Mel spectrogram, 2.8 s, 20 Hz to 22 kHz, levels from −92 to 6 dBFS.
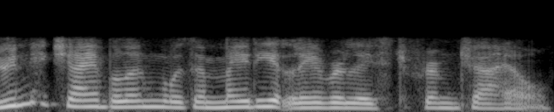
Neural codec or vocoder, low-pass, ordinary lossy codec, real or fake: codec, 16 kHz in and 24 kHz out, 0.8 kbps, FocalCodec, streaming, 65536 codes; 5.4 kHz; Opus, 24 kbps; fake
